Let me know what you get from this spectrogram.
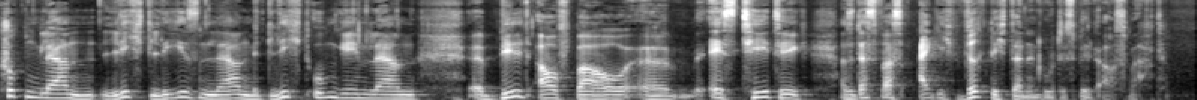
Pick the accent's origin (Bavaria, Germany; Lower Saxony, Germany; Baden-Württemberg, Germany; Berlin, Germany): Bavaria, Germany; Berchtesgadener Land; moved away; ich habe einen wichtigen Teil meiner Kindheit im Berchtesgadener Land rund um den Königssee verbracht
